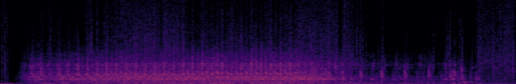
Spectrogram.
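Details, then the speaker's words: Car engine with a rapid, regular heavy knock from a defective big-end bearing, loudest running light in top gear; must be fixed immediately before it wrecks the engine. "loudest when the car is running light in top gear this must be fixed immediately before it can wreck the engine"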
